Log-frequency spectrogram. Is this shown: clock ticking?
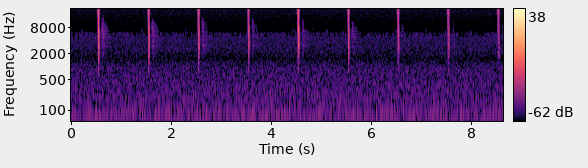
yes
